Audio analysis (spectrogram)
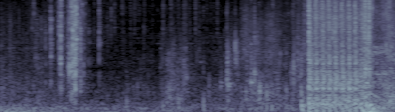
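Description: Gunshots in a shooter video game, several sharp bursts scattered through the first half, then a louder, dense volley near the end, with no talking.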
